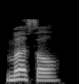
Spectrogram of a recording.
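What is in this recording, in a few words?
"mussel (s)", British English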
